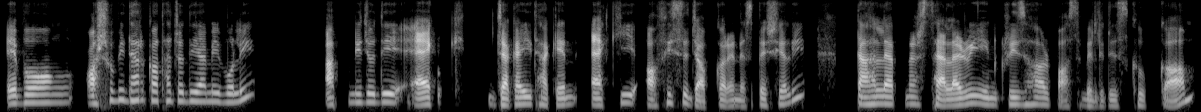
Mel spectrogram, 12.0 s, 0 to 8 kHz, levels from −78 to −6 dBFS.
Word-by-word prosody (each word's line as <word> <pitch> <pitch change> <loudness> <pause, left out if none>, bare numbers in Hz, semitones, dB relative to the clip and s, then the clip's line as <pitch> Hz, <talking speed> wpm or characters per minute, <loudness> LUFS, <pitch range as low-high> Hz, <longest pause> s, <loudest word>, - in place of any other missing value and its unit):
এবং 170 +2 +1 0.5
অসুবিধার 220 +3 -1
কথা 210 0 -1
যদি 200 0 -5
আমি 195 0 -7
বলি, 195 +7 -4 0.9
আপনি 180 0 -9
যদি 185 +1 -2 0.4
এক - - +7 0.6
জায়গায় 140 +1 +5
থাকেন, 130 0 0 0.3
একই 170 +6 -9 0.3
অফিসে 175 0 -6
জব 100 - +2
করেন 115 +1 -2
স্পেশালি, 140 - -4 0.6
তাহলে 145 +1 +4
আপনার 150 0 -7 0.2
সেলারি 125 +7 +5
increase 135 +1 -4
হওয়ার 135 -2 -3
পসিবিলিটিস 110 -2 -8
খুব 120 -3 -11 0.2
কম। - - +2
150 Hz, 120 wpm, -26 LUFS, 130-180 Hz, 0.9 s, এক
